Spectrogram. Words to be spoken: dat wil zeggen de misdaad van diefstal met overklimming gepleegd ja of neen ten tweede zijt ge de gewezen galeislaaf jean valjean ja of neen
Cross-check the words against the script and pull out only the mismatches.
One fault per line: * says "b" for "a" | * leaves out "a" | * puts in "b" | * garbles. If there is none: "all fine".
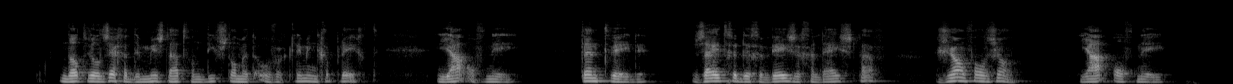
all fine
